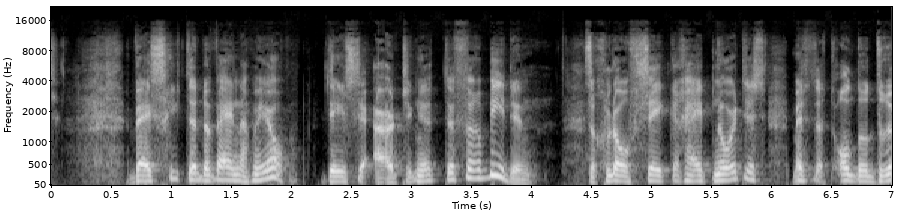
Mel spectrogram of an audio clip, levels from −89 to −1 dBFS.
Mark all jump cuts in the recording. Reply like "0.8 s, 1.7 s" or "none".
2.2 s, 4.5 s, 5.8 s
